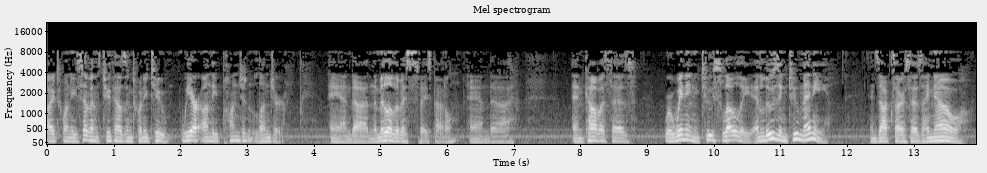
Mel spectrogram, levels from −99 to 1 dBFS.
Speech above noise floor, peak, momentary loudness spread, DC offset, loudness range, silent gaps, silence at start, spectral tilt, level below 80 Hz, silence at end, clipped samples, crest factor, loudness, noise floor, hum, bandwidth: 25 dB; 0 dBFS; 15 LU; under 0.1%; 6 LU; none; 0 s; -5.5 dB/octave; -46 dBFS; 0.1 s; under 0.1%; 18 dB; -17 LUFS; -42 dBFS; none; 8.8 kHz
